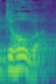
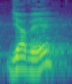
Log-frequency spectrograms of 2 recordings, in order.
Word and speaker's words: Yahweh: the name what's now Jehovah it is not it's an artificial rendering so it would be better to read Yahweh why h v h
